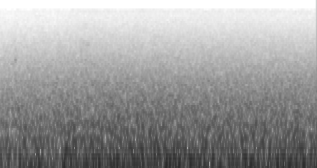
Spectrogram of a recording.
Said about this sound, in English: Oh, so this is brown noise. Wait, is this brown or white? This is brown. That's sounds a little white to me. Not gonna lie.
